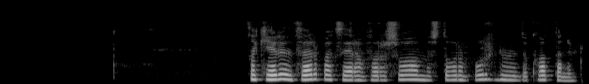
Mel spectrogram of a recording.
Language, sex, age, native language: Icelandic, female, 80-89, Icelandic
